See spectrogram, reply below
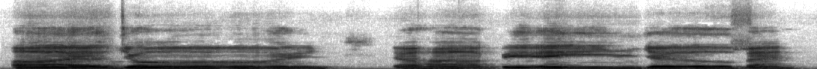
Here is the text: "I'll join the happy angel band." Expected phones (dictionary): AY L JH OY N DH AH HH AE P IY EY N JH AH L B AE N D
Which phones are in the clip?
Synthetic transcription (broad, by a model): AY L JH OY N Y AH HH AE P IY EY N JH AH L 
